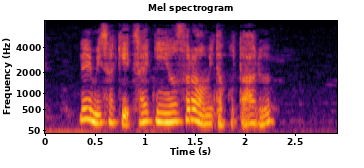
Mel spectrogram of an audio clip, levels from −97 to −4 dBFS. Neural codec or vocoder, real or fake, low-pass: none; real; 7.2 kHz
